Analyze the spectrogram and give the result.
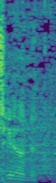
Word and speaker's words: Thien: It's my understanding Grace Tien, spelled T-H-I-E-N, pronounced Tien, is second in the MAC in shooting threes.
